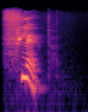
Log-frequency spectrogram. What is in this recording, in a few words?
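"flip", British English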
